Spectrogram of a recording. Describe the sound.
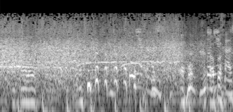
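Sustained applause from a crowd, a dense, steady clatter of clapping that stays loud throughout, with voices and a bit of laughter mixed in underneath.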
